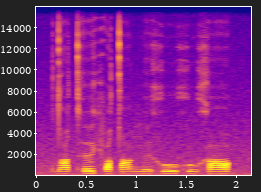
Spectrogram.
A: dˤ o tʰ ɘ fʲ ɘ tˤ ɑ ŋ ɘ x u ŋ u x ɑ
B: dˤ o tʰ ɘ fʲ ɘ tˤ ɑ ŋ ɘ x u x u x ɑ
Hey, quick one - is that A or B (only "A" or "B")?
B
